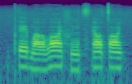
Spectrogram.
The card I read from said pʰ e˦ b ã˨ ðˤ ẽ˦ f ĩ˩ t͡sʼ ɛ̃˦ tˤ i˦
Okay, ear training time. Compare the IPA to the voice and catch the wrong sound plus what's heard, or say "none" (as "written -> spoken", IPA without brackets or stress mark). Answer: i˦ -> ĩ˦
